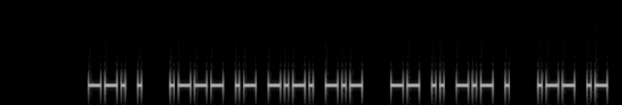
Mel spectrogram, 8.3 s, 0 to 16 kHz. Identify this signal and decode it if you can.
Morse code, heard as a keyed tone, about 22 wpm, 700 Hz. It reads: GE JACK MIKE WA
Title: K1USN SST QSO Practice - 22wpm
